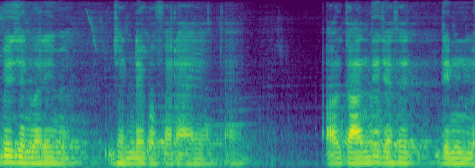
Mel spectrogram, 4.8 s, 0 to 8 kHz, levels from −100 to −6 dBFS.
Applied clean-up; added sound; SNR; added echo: neural separator model SepFormer DNS4.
